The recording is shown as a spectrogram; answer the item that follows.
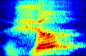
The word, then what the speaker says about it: je: Pronunciation is je.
